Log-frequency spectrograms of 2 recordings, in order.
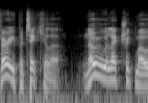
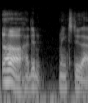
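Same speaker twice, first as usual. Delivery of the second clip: ordinary talk, nothing marked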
